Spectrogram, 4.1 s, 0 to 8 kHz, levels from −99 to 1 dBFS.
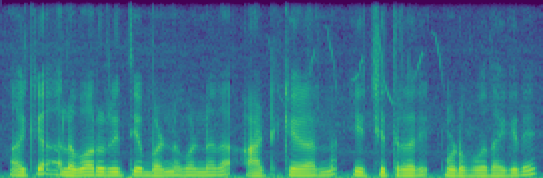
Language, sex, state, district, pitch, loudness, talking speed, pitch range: Kannada, male, Karnataka, Koppal, 145 Hz, -17 LUFS, 130 wpm, 135-150 Hz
